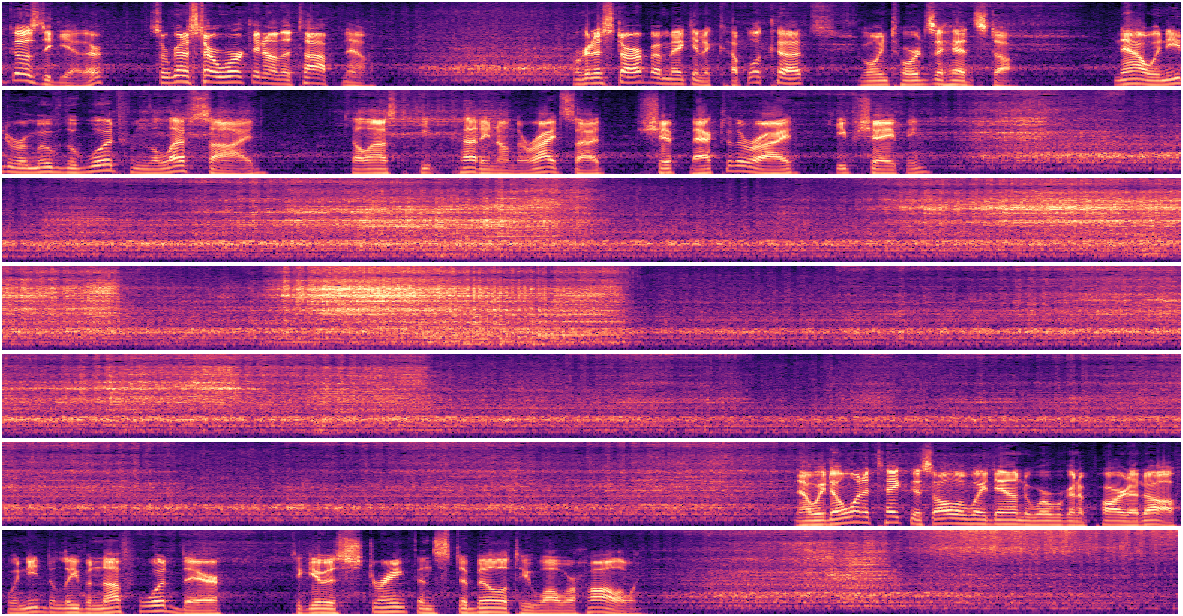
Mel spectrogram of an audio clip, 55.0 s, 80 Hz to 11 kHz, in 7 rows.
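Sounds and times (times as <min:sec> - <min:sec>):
lathe humming: 0:00.0 - 0:55.0.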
